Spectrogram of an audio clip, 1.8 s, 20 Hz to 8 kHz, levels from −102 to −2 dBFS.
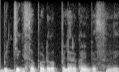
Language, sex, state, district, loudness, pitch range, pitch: Telugu, male, Andhra Pradesh, Srikakulam, -17 LUFS, 105-115 Hz, 110 Hz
